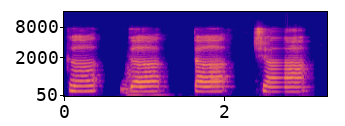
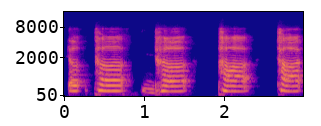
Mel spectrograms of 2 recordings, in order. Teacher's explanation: Like I said earlier, Alpa Pranaha, we use less breath to pronounce the letter, and Mahapranaha, we use more breath, more prana, more air to pronounce the specific letter.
